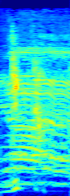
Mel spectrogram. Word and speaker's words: dhikr: particulier la pratique collective du dhikr que les Afghans prononcent zikr à la façon persane.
